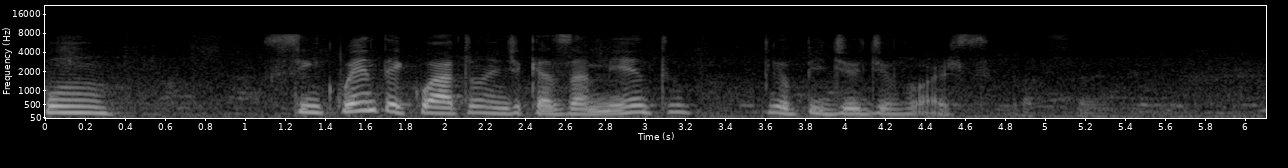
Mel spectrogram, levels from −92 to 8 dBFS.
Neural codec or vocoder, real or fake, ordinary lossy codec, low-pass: none; real; none; none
